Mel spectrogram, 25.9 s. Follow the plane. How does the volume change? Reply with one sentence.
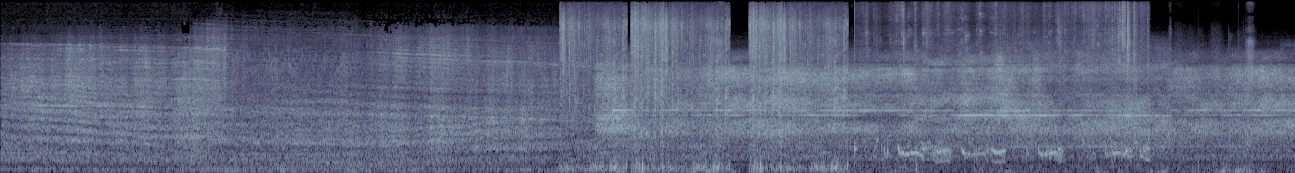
The volume of the plane stays about the same.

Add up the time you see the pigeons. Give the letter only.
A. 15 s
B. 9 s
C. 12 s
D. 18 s
C.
